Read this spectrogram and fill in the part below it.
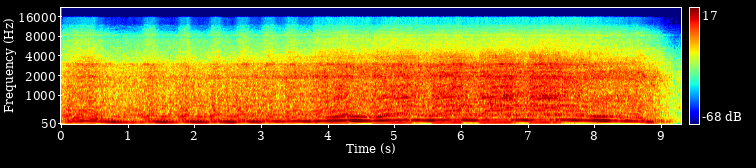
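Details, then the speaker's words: Honda Vario scooter that ran poorly cold but fine hot, after fixing compression leak: cold engine revs climb quickly and hold smoothly with no stumble or hesitation; now normal. "nah ini langsung naik Pak rpm nya kan ini nggak ada rpm nya bapak bisa lihat spidolnya dari putaran roda belakang bahwa peningkatannya itu cepat nggak ada ketahan dari suaranya"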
